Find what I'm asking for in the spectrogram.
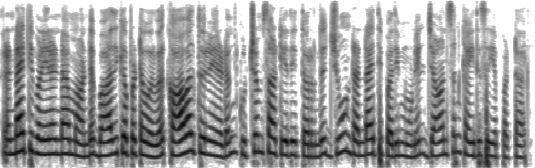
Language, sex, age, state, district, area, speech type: Tamil, female, 18-30, Tamil Nadu, Erode, rural, read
